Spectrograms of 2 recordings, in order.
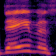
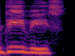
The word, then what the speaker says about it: Davis: It's pronounced Davis, Ann B.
